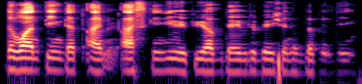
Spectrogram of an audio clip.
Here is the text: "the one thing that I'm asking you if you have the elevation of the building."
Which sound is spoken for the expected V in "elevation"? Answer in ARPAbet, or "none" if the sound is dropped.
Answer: B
